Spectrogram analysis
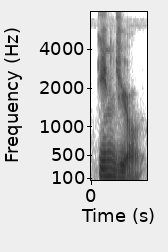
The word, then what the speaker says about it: Indio: Then I go by the name Indio. Indio is Indio, but it's how the Portuguese in Brazil pronounce it as Indio.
